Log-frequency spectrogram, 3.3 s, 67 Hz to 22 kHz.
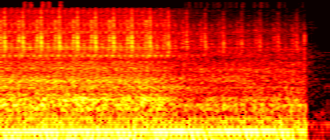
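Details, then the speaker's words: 2019 Porsche Cayenne S 2.9 V6 twin-turbo (EA839, same as Audi RS4/RS5 B9) at idle: quick, even ticking near three per second above the engine note; suspected failing rocker arms, which can damage the camshaft. "And because it's similar, we of course have the same rocker arm issue on this engine. Well, that's what I believe it will be from the noise it's making."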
